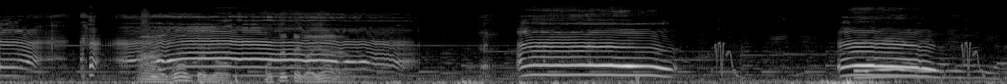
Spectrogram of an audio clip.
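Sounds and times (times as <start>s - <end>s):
toddler wailing: 0.0s - 4.2s, 5.2s - 6.8s, 8.4s - 10.0s.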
